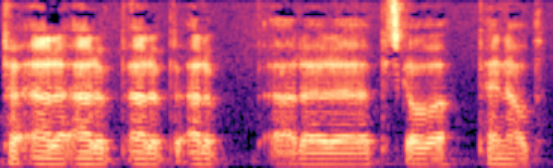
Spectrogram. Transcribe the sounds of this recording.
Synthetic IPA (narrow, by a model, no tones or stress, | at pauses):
pʰɛʔaɾəʔaɾəaɾəaɾə | aɾəəpʰɛ̥tʰɪɡ̥ɔlˠɔpʰɛnalˠd̥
